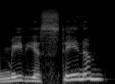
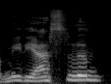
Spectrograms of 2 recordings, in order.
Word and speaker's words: mediastinum: It sits in a structure called the mediastinum, or mediastinum, depending on how you want to pronounce that.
